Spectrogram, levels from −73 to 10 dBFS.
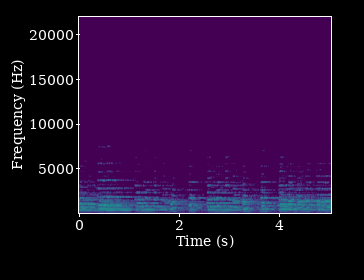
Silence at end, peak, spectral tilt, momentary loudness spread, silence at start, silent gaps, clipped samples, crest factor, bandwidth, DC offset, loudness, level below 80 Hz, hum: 0 s; -20 dBFS; -4 dB/octave; 7 LU; 0 s; none; under 0.1%; 16 dB; 12 kHz; under 0.1%; -36 LUFS; -62 dBFS; none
